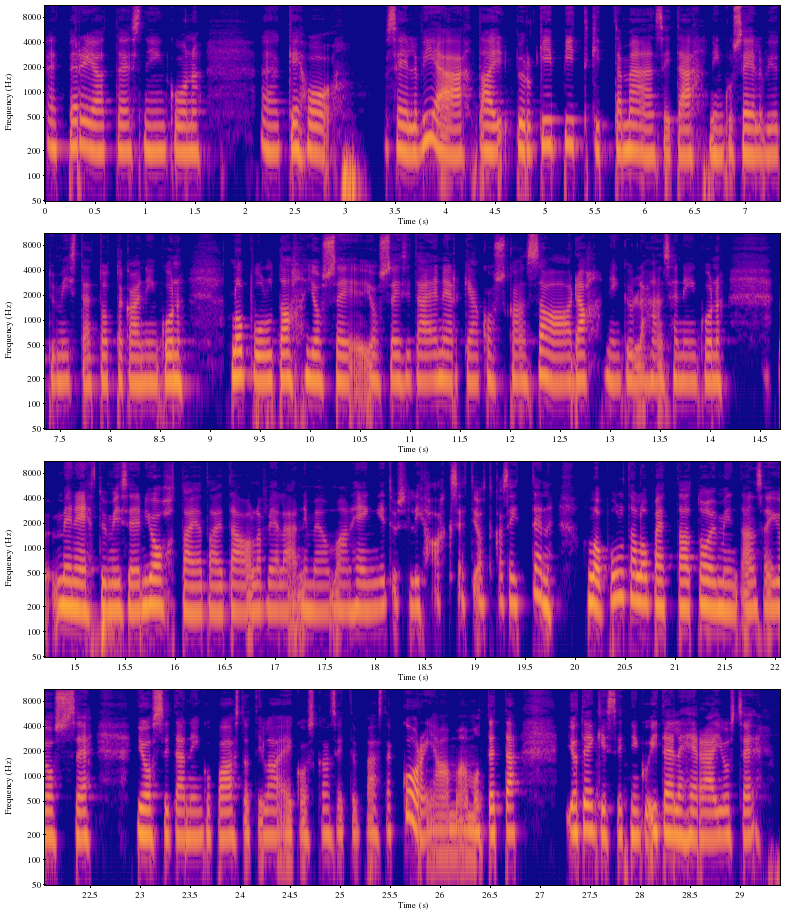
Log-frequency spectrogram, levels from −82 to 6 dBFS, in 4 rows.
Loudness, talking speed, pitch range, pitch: -22 LUFS, 135 wpm, 185-205 Hz, 195 Hz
